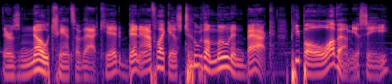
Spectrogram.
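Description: A slick old-time Hollywood agent, played by a man telling a comic story, brash and patronizing. He schmoozes loudly in showbiz patter, a bit above a natural low register, over background music. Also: sing-song, a little slow.

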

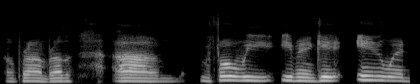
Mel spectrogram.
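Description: A man's voice: a little high, normal speed, no room sound, highs cut off. A man hosting a podcast, interviewing a comedian guest with many ums and uhs. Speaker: podcast host.

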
